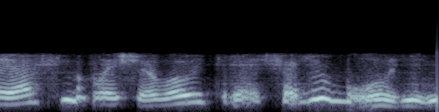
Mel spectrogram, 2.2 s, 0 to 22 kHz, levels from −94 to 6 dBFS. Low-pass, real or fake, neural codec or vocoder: 3.6 kHz; fake; codec, 16 kHz, 1.1 kbps, Voila-Tokenizer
